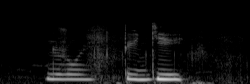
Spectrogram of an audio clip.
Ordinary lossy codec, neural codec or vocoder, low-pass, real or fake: none; none; 7.2 kHz; real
